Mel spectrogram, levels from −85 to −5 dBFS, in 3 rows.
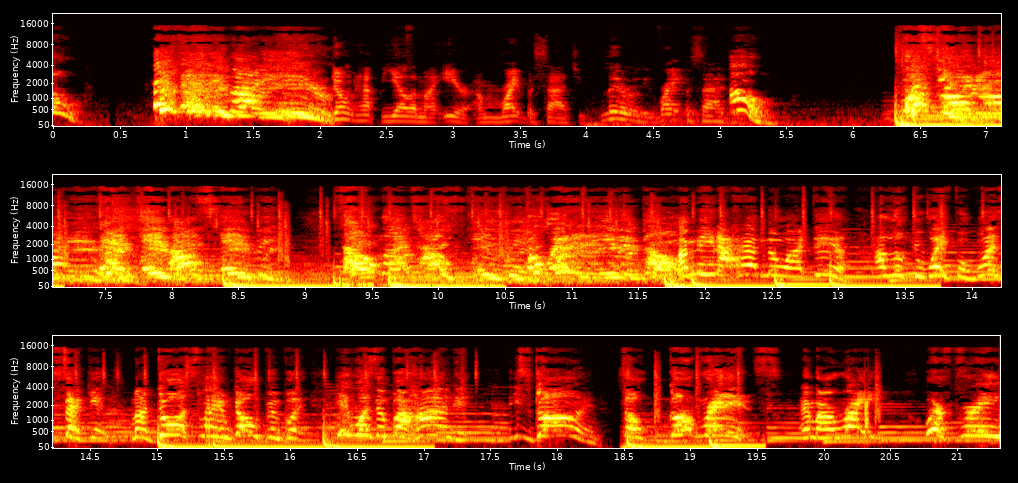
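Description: At 15.38 s, two short pieces of audio play in the wrong order, a case of chunks out of order. A 20 ms chunk arrives one chunk late and plays after its successor. The jumble lasts until 15.42 s. Nothing is missing, but the order is wrong. At 20.26 s it happens again. This time a 20 ms chunk lands three chunks late. That leaves a longer garbled stretch, up to 20.34 s.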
